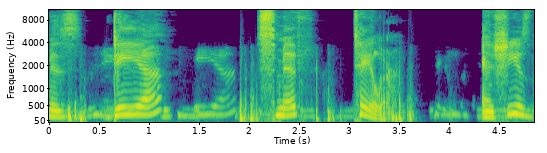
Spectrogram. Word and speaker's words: Deya: It's Deya, yeah. Deya.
